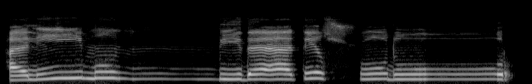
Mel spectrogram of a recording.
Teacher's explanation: اس کی نون کی آواز با متحرک کی وجہ سے میم سے تبدیل ہو گئی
